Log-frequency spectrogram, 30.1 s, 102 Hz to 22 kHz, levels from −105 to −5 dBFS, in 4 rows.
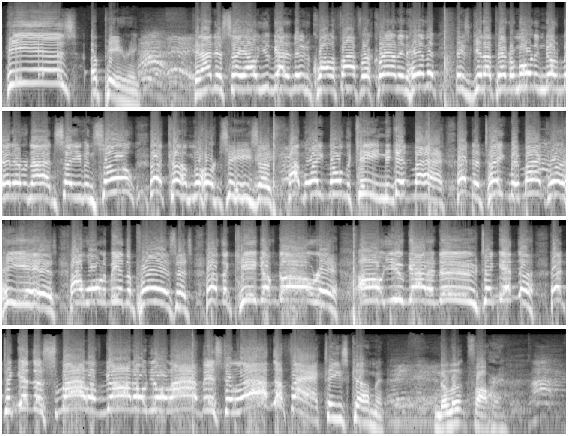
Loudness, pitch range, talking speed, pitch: -6 LUFS, 270-345 Hz, 185 wpm, 305 Hz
